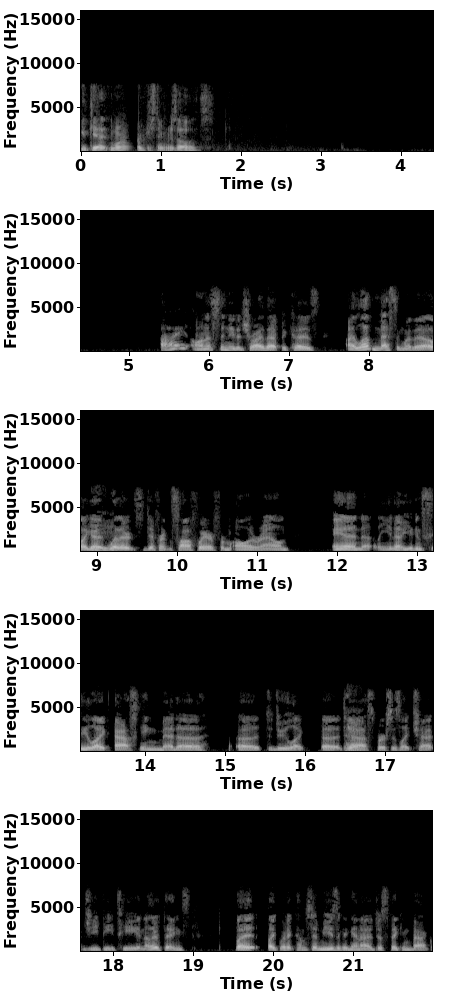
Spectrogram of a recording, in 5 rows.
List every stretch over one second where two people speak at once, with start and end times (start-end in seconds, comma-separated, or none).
none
